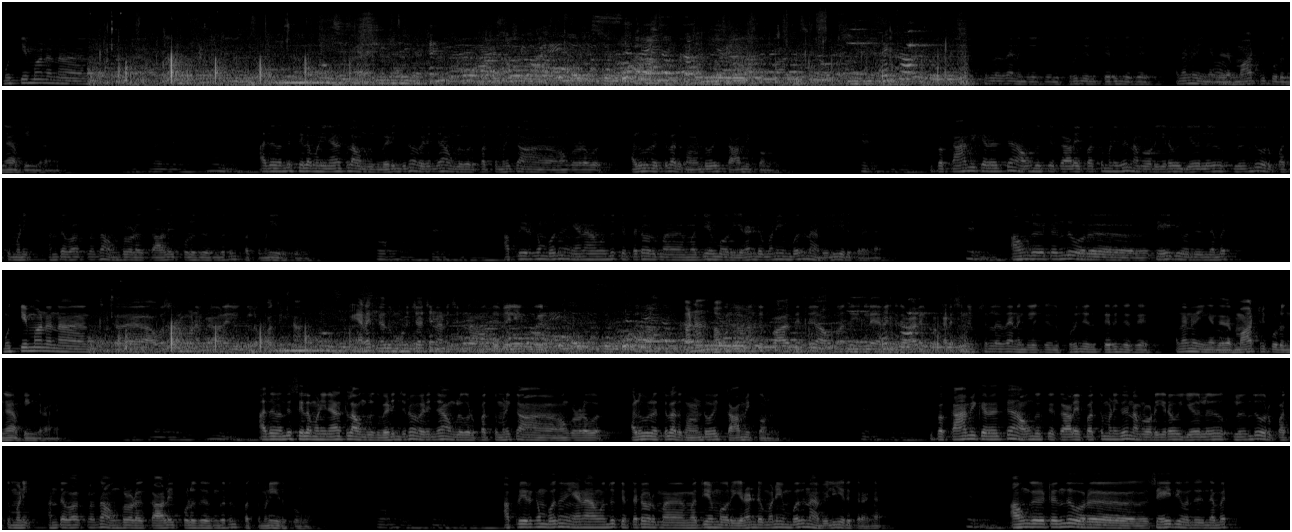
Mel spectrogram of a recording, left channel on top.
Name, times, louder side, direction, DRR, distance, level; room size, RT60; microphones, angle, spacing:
voice 1, 0.0-3.1 3.4-5.7 6.8-13.5 15.5-18.9 19.2-20.7 22.2-28.9 30.8-34.6 35.8-38.0, right 5 dB, 55° right, 0.4 m, -48 dB
Human voice, 0.8-9.7, left 3 dB, 25° left, 0.4 m, -41 dB
voice 2, 6.4-7.1 12.1-12.3 14.1-15.3 21.5-22.0 29.5-30.7 35.4-35.8, left 1 dB, 70° left, 1.2 m, -61 dB
6.9 x 6.0 x 7.3 m
head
